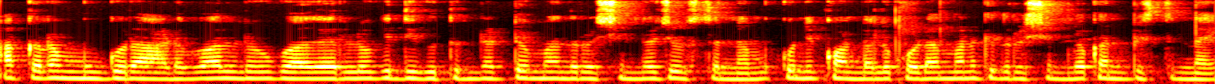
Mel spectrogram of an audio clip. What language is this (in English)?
Telugu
